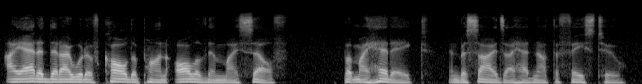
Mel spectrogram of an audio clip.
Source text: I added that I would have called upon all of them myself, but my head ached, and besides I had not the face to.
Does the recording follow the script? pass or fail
pass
